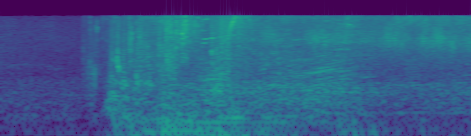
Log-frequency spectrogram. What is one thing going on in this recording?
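A glider snaps open with a loud whoosh.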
